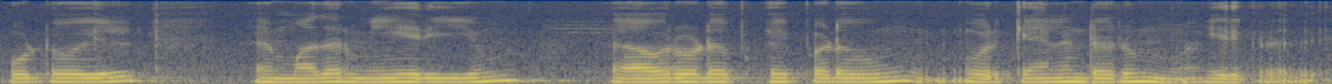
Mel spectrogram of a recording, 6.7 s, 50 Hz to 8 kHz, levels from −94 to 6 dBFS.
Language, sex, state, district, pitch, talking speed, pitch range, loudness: Tamil, male, Tamil Nadu, Kanyakumari, 135 Hz, 70 wpm, 130-145 Hz, -14 LUFS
